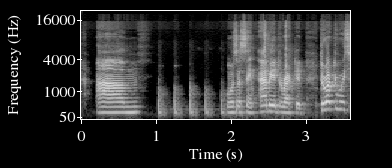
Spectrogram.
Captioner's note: taps on table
